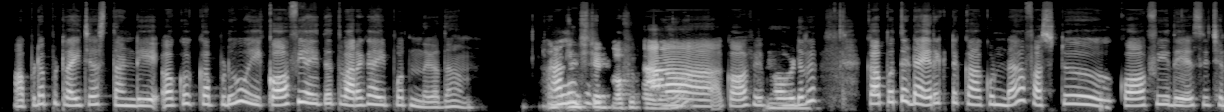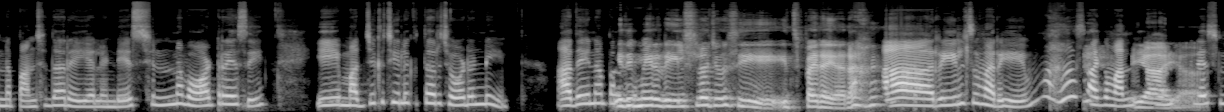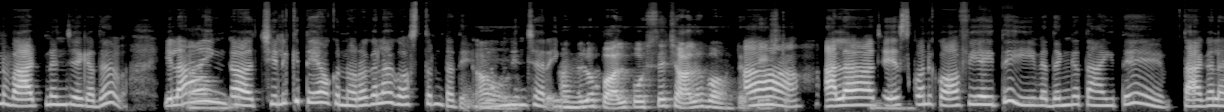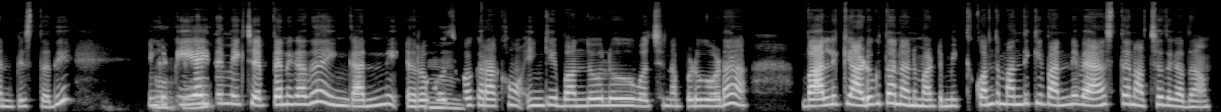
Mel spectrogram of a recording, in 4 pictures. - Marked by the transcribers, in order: in English: "ట్రై"; in English: "కాఫీ"; in English: "అండ్ ఇన్‌స్టెడ్ కాఫీ"; tapping; in English: "కాఫీ పౌడర్"; lip smack; in English: "డైరెక్ట్‌గా"; in English: "ఫస్ట్ కాఫీది"; in English: "వాటర్"; in English: "రీల్స్‌లో"; in English: "ఇన్‌స్పైర్"; in English: "రీల్స్"; giggle; chuckle; in English: "ఇన్‌స్పిరేషన్"; unintelligible speech; in English: "టెస్ట్"; in English: "కాఫీ"
- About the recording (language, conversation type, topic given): Telugu, podcast, ప్రతిరోజు కాఫీ లేదా చాయ్ మీ దినచర్యను ఎలా మార్చేస్తుంది?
